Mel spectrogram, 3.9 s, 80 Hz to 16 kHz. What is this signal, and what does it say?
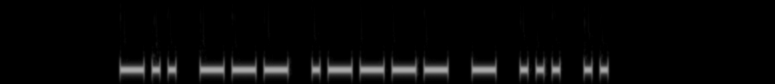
Morse code, heard as a keyed tone, about 30 wpm, 700 Hz. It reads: DO1TSI
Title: DXCC-100 Call Signs - 6 Characters - Repeated 3x - 30wpm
